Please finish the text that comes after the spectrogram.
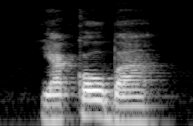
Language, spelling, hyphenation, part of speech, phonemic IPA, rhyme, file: Dutch, Jacoba, Ja‧co‧ba, proper noun, /jaːˈkoː.baː/, -oːbaː, Nl-Jacoba.ogg
- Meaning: 1. a female given name 2. a hamlet in Noord-Beveland, Zeeland, Netherlands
